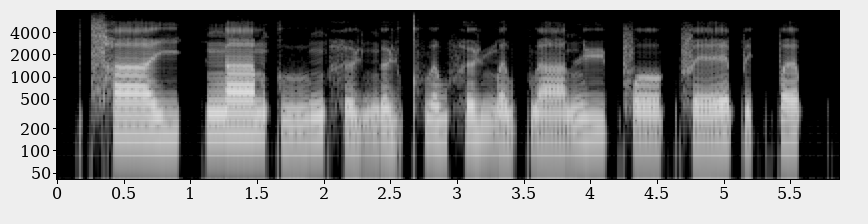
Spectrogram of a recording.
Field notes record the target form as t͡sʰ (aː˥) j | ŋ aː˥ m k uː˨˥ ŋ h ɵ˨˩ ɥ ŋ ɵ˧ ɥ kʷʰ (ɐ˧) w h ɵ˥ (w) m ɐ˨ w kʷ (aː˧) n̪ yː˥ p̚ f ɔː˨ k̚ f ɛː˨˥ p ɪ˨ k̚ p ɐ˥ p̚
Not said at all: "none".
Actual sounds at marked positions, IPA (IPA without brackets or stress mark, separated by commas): aː˥, ɐ˥, ɥ, aː˨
